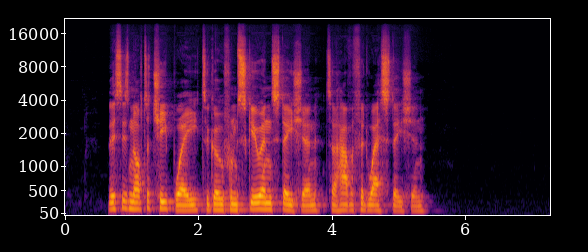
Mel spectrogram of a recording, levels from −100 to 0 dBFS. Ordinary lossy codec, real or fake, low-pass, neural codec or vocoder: none; real; 19.8 kHz; none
